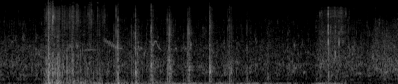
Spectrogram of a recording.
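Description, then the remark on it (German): A raccoon scrubbing and sloshing a T-shirt in river water upstream, with irregular splashes and drips over a steady background of flowing water; no voices. “Ja, er wäscht gerade dein T-Shirt weiter oben am Fluss.”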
